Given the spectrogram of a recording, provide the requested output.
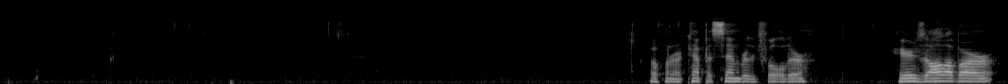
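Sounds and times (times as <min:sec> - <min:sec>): faint mouse clicks: 0:00.0 - 0:02.4, 0:03.2 - 0:03.6, 0:06.1 - 0:06.5, 0:08.3 - 0:08.9.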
